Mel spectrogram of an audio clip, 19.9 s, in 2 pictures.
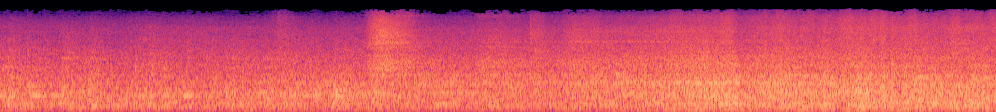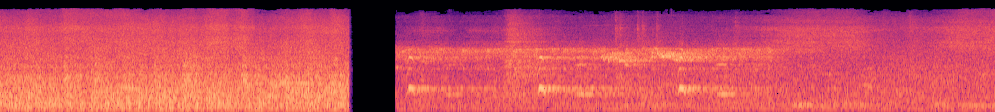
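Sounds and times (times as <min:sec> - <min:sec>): train wheels clattering on rails: 0:00.0 - 0:13.5.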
